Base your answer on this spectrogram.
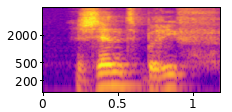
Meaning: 1. open letter, pamphlet written in the style of a letter 2. epistle (ancient (apparent) letter, belonging to a New Testament canon or to the apostolic fathers) 3. missive, official letter
- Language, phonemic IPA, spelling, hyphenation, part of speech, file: Dutch, /ˈzɛnt.brif/, zendbrief, zend‧brief, noun, Nl-zendbrief.ogg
